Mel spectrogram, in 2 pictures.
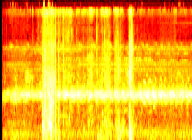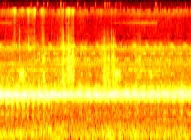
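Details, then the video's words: Frogs calling at night: a dense, continuous chorus of steady mid-pitched trilling fills the whole stretch, broken by several sharp cracking and breaking noises near the start and another few later on. "The Sound of Frogs Chewing in the Night"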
